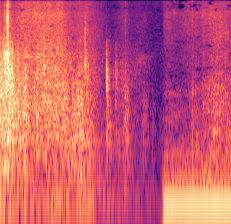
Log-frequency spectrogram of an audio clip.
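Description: Kraft paper rustling and crackling as a sheet is handled and spread out, loudest at the start and dying away within about a second. Near the end a steady low rumble starts.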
